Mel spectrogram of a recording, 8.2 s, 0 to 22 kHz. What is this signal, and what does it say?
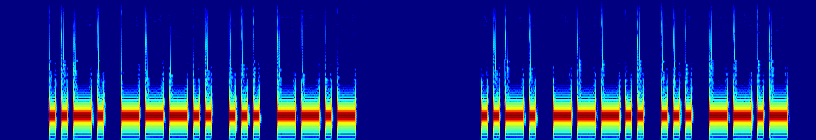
Morse code, heard as a keyed tone, about 21 wpm, 700 Hz. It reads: F8SQ F8SQ
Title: DXCC-100 Call Signs - 4 Characters - Repeated 2x - 20wpm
